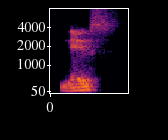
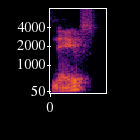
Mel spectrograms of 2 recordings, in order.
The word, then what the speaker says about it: Neus: She was like, hey, my name isn't Neus, it's Neus. And I was like, those are the exact same words.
